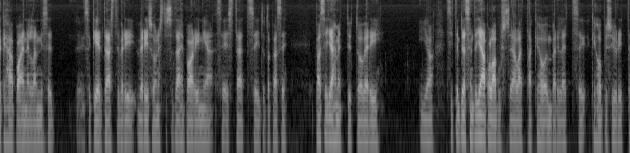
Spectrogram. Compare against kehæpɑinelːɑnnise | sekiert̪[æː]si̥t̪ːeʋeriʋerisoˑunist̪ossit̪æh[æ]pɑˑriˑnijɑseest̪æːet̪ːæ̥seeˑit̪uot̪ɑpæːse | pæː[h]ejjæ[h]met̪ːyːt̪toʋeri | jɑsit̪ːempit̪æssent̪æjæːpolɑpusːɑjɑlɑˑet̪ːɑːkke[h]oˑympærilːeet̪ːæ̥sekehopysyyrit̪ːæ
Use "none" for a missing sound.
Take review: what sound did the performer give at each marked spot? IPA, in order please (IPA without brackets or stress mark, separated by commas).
æː, e, s, h, h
